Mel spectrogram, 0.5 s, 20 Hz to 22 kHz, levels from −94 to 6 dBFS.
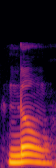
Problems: constant background noise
